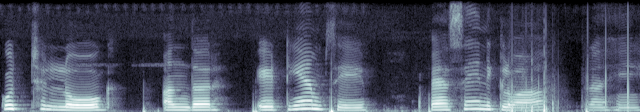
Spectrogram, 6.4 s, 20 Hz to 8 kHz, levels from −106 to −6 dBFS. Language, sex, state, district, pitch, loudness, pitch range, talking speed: Hindi, female, Punjab, Fazilka, 200 Hz, -16 LUFS, 185-240 Hz, 75 wpm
